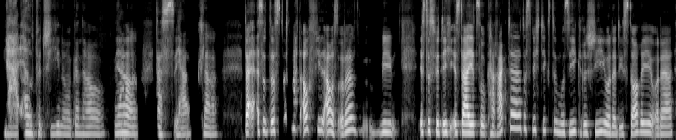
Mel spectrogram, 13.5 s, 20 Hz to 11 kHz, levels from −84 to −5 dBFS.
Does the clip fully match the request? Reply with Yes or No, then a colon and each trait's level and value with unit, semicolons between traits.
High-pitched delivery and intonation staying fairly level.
No: high, 210 Hz; average, 3.6 semitones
